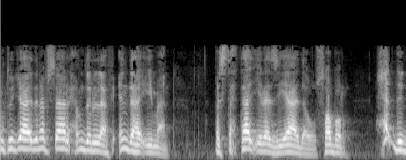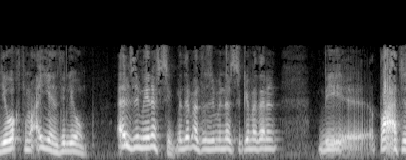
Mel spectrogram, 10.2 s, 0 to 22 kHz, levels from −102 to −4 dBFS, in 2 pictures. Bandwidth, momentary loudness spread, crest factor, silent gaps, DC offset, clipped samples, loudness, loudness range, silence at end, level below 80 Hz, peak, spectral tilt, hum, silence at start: 8 kHz; 12 LU; 16 dB; none; under 0.1%; under 0.1%; -17 LUFS; 4 LU; 0 s; -60 dBFS; 0 dBFS; -6 dB/octave; none; 0 s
